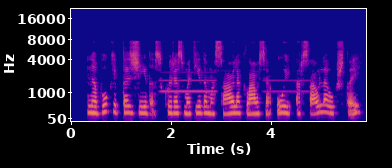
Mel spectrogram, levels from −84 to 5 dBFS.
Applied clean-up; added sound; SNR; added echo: classical method Wiener filter.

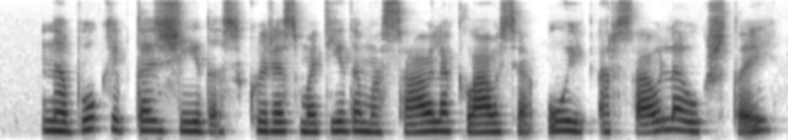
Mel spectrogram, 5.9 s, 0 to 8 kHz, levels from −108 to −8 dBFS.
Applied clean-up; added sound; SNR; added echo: none; none; none; none.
